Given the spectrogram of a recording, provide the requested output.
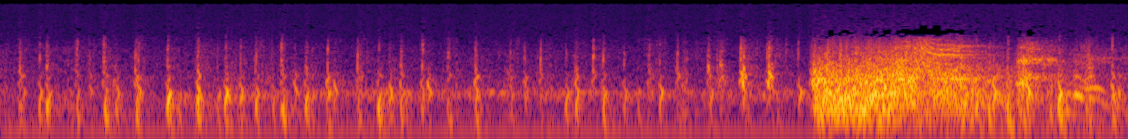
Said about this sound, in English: that shot came from back there.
